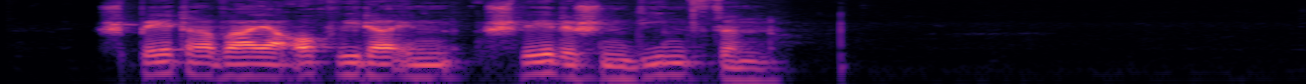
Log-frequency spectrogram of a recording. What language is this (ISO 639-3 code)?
deu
